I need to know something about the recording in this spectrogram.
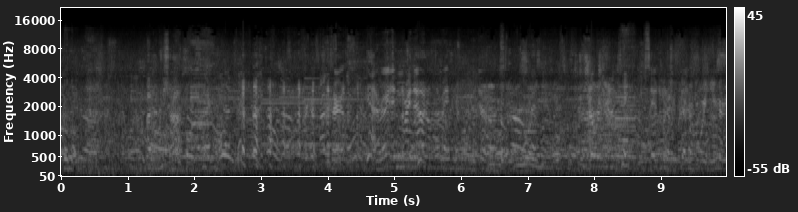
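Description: A live band plays rock music outdoors through loudspeakers.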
